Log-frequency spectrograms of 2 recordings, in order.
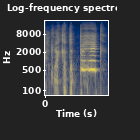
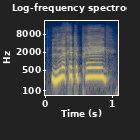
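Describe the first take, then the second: First: Breathless high whisper of delight; very high excited whisper. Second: Louder, higher thrilled exclamation; excited cry, higher and louder. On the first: Finds the pig sticker. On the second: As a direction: say it out loud, thrilled. Repeats it aloud. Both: Real, not acted.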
